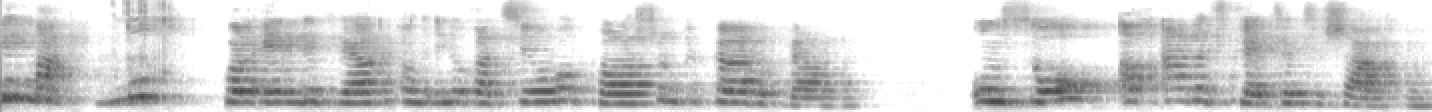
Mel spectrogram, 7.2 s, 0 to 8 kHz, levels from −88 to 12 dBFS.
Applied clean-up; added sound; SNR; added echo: neural mask model DeepFilterNet 3.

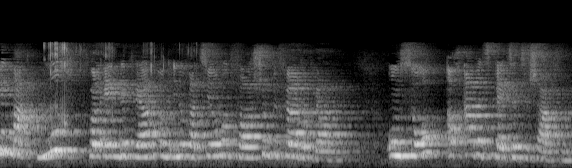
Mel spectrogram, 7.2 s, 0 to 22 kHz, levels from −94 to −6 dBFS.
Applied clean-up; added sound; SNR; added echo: none; Chewing, mastication; 19 dB; reverberation time 1.0 s.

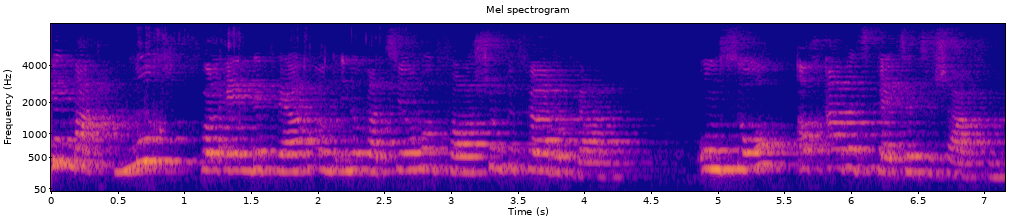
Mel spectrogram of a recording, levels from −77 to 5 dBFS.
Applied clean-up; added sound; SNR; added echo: neural separator model SepFormer DNS4.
